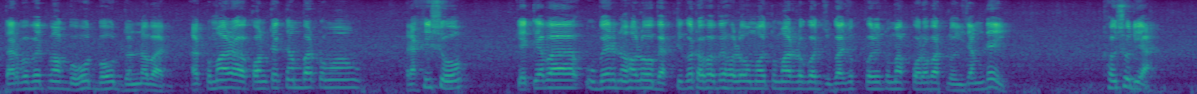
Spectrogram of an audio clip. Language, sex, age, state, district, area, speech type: Assamese, male, 45-60, Assam, Nalbari, rural, spontaneous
